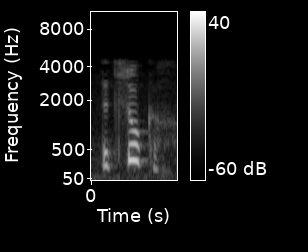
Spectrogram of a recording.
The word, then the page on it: d'r Zùcker: Bas-Rhin; Herrlisheim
